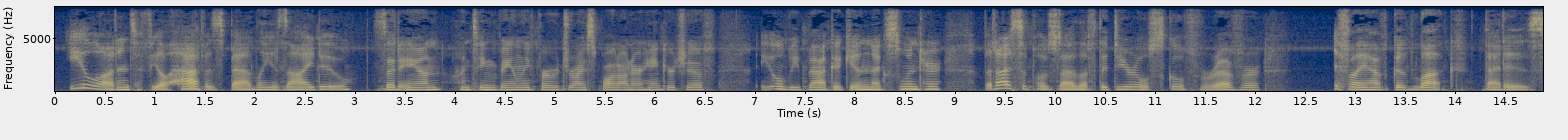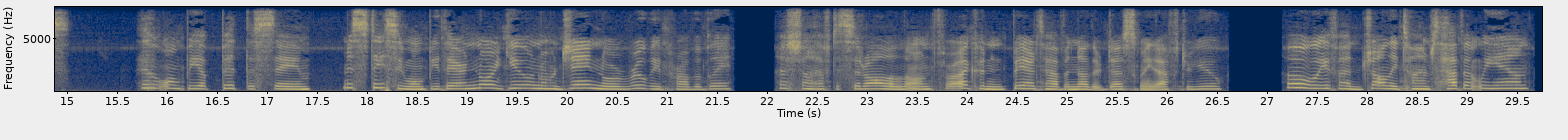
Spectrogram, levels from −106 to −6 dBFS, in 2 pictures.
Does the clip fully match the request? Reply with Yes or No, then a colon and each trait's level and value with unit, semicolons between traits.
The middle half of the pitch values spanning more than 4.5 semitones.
Yes: average, 4.9 semitones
